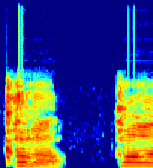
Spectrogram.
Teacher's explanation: ಇದಕ್ಕೆ ನಮ್ಮ ಉಸಿರು ಜಾಸ್ತಿ ಕೊಡಬೇಕಾಗುತ್ತೆ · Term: ಮಹಾಪ್ರಾಣಾಕ್ಷರಗಳು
